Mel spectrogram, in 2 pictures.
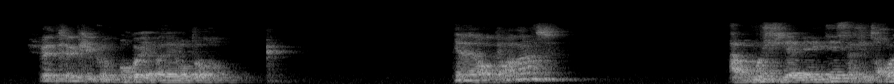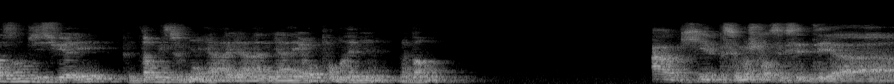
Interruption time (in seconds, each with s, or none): none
